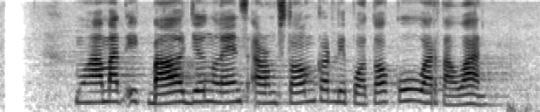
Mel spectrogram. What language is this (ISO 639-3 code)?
sun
